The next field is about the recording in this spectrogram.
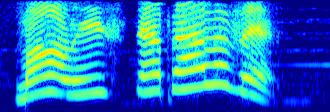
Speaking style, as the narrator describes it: Grandpa shouted

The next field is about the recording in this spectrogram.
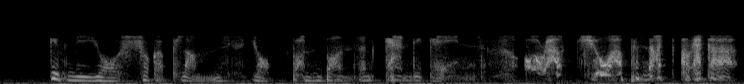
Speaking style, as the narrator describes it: he hissed

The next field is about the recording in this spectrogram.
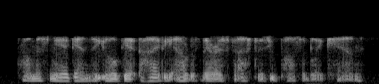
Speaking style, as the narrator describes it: she whispered

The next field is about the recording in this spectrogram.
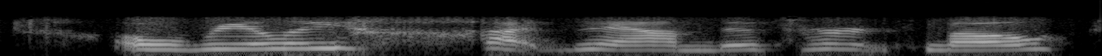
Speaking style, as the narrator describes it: gasped

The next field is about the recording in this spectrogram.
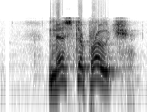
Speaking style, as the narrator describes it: yelled Captain Morpheus

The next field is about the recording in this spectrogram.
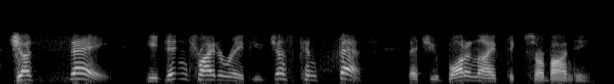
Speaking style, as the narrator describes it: One of the tall, muscular interrogators looked Rahane intently into her eyes and screamed

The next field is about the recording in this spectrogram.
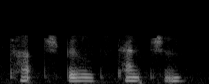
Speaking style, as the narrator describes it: you whisper

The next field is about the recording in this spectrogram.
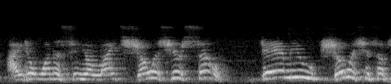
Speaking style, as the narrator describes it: I was screaming

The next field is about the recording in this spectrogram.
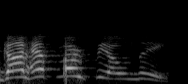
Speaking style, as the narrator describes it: cried out and said

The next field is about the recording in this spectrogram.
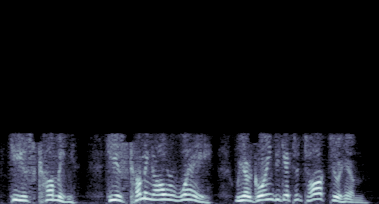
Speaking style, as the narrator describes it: In wonderment, they exclaim

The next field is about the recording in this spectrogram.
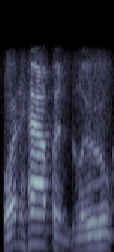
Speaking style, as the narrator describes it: I asked

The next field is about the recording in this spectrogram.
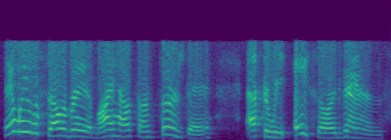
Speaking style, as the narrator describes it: says Mary cheerfully

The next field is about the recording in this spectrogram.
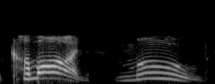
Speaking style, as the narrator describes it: the security guard yelled

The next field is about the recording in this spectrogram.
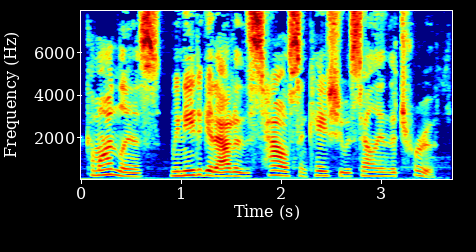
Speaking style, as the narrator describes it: said calmly

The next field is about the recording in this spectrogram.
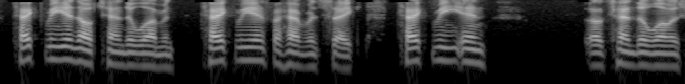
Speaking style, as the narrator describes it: sighed the snake

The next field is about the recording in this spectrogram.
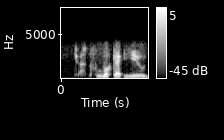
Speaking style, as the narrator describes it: Daniel whispered, spitting with disgust

